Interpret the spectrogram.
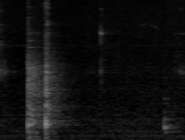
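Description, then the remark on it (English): Raw cashews, about half a cup, are scooped into a measuring cup: two quick rattling clatters, then a couple of faint light clicks. No one speaks. “I've got raw cashews here, and I'm gonna take about a half a cup or so.”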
